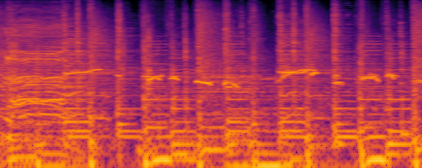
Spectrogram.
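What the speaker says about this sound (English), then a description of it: "I've added the whistle." A bright whistled melody rides over a steady song with bass and drums, the whistle phrases rising and falling in short loud lines.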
